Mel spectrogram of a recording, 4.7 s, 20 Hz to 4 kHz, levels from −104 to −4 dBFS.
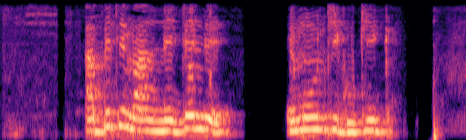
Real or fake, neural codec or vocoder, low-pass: fake; codec, 16 kHz, 16 kbps, FreqCodec, larger model; 3.6 kHz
